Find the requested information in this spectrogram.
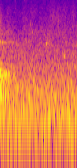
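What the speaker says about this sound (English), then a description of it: "we're gonna go in with water now" Water pouring steadily into a pot of split peas on a stove over high heat, a continuous close splashing wash with no voices.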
